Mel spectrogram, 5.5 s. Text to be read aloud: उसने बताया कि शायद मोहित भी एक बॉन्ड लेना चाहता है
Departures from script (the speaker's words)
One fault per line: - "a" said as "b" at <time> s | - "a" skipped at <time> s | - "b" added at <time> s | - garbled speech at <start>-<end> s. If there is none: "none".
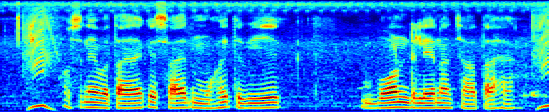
none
